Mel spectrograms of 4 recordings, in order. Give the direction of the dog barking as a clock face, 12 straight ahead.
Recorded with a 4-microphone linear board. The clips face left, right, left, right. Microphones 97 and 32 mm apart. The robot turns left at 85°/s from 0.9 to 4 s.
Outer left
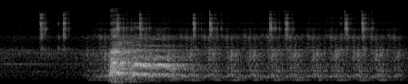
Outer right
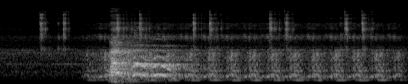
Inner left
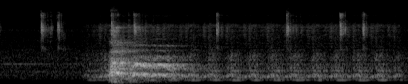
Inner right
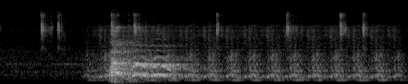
11 o'clock.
